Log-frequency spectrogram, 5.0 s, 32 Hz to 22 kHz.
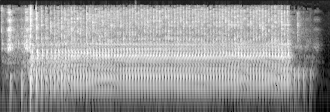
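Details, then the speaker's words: Honda Ruckus/Zoomer with a fuel-injected 49cc engine, first start after the build: the fuel pump and throttle body sensor prime, then it catches within a blink and settles into a quick, even putter with no misses or knocks until shut off. "But if we turn it on, you can hear the fuel pump and then the throttle body position sensor"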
